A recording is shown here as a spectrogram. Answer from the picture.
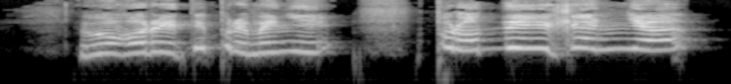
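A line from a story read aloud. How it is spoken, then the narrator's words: Shrill exclamation, echoing. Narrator (Ukrainian): пронизливо вигукнула, і її голос луною відбився по кімнаті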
